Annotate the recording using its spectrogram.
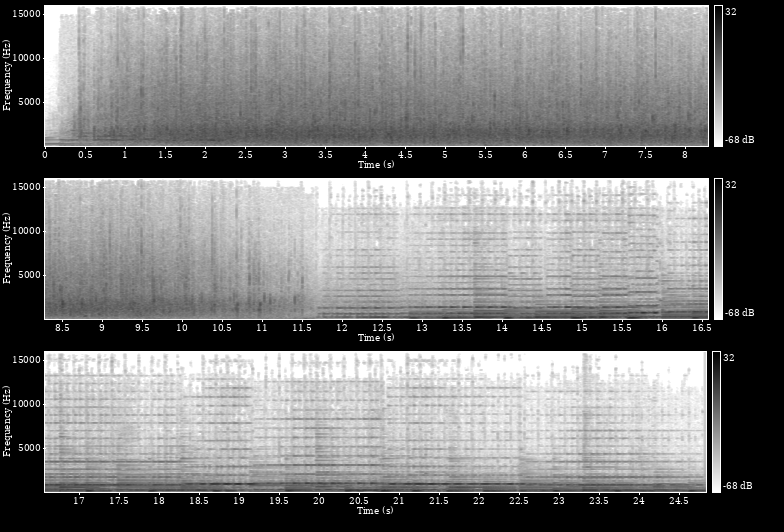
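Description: Audience applause that swells up at once and fades out about halfway through, followed by an ensemble starting an instrumental introduction of plucked-string notes over low sustained bass notes.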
